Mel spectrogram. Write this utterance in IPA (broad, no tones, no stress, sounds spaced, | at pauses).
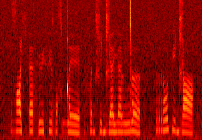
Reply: zˤ e ç ʔ ɛ h y fʲ u d ɪ sˤ ŋ͡ǃ e | f ə d ɕ ɪ d͡ʑ ɛ j ɛ l ŋ͡ǀ ə | r o pʲ e d͡ʑ ɑ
